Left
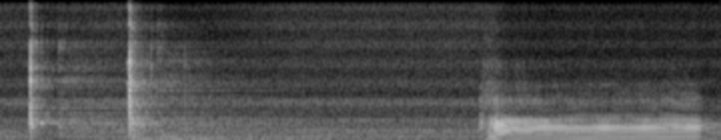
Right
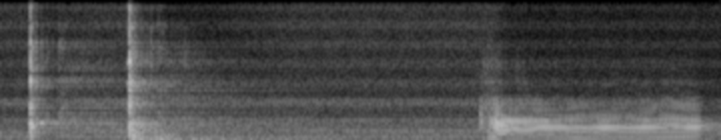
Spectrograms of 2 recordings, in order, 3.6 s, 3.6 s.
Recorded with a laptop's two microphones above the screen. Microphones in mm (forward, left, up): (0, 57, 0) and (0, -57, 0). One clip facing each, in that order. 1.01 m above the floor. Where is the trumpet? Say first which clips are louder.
Left 2 dB; 15° left (ahead or behind), 0.7 m.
